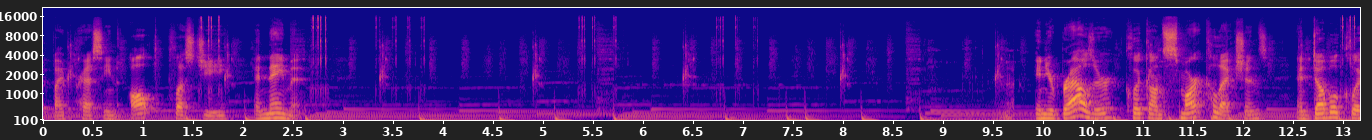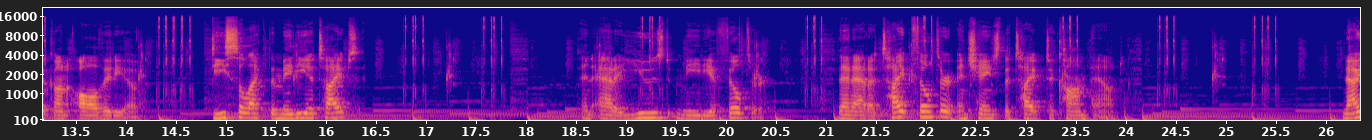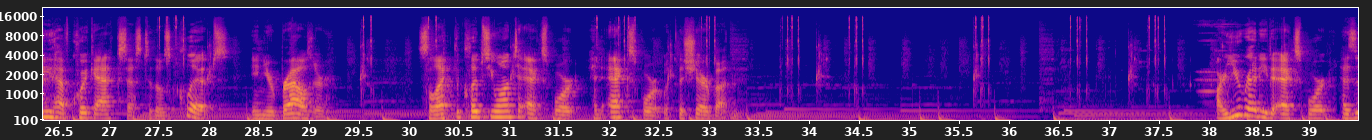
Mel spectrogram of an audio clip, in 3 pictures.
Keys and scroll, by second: 4.5 alt+g, 4.9 alt+2, 5.0 Return, 5.9 alt+g, 6.3 typing, 6.5 Return, 7.7 alt+g, 8.3 Up.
